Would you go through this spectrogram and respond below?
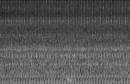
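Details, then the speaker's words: Engine idling before reaching operating temperature, mass airflow sensor disconnected and AC off, checked for timing chain noise. Steady, even idle with a smooth hum and no ticking, knocking or rattle; it sounds good. "so um let me go out and listen to the engine so it sounds pretty good"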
